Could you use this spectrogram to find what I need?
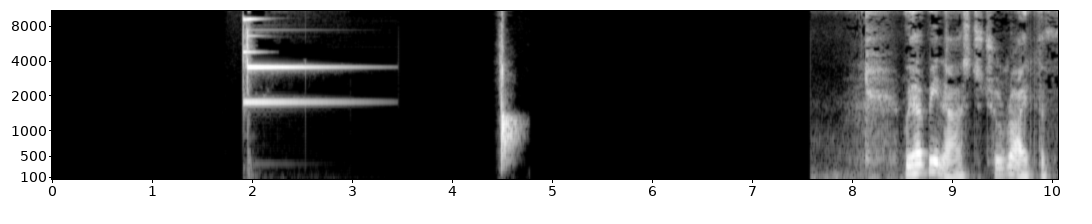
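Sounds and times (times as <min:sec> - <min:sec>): bright bell-like ding: 0:01.9 - 0:03.5.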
